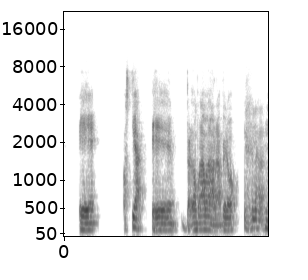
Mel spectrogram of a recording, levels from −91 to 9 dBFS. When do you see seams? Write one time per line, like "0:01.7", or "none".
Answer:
0:01.6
